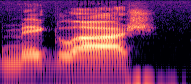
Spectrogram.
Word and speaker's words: Miglash: If you want to know how my name is pronounced, Miglash, I say it every day, so that helps.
